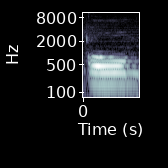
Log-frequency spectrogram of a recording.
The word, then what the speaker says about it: Om: So when you say Om, just focus on the long drawn A and try to draw it as long as possible. In the second, we will try to meditate on the U part, the second syllable within it, second sound within it. And then last, we'll try to meditate on the Ma.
